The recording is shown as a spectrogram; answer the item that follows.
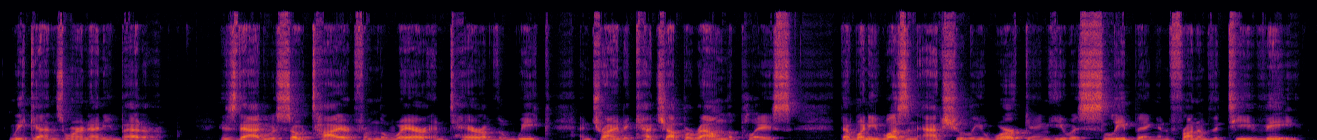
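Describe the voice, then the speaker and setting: A man reading a children's novel aloud as scripted narration, in a measured, careful way. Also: medium pitch, fairly bright tone. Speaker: audiobook narrator.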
